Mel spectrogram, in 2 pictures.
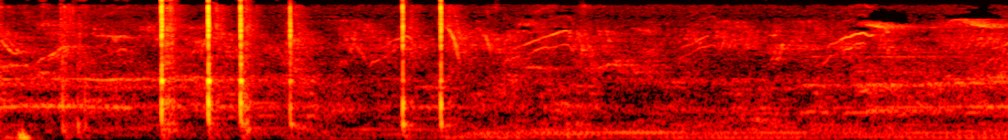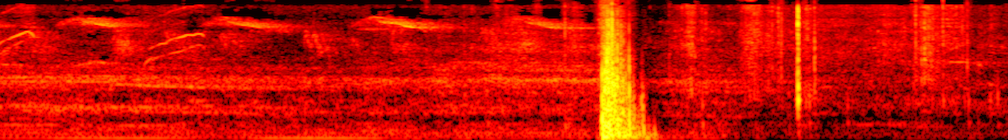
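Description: Short, thin, upward-curving bird chirps repeat about twice a second over a faint low hum. A few sharp clicks come in the first two seconds, and one loud thump lands about eight seconds in.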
